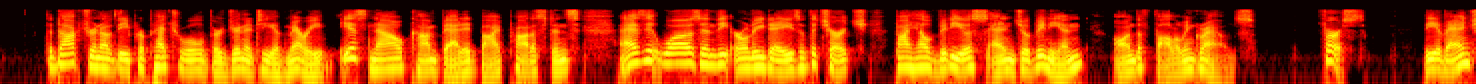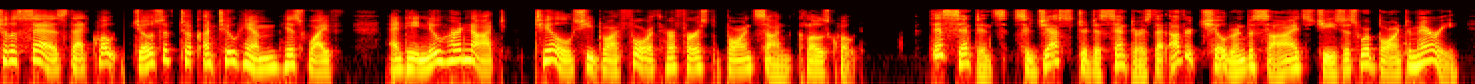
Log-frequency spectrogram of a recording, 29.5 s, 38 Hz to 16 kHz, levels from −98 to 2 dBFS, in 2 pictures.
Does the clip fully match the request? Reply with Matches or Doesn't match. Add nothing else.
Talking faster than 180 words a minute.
Doesn't match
